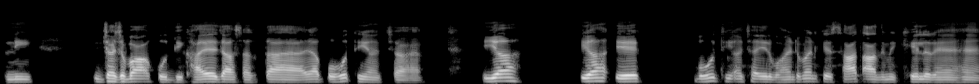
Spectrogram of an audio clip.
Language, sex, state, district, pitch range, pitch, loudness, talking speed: Hindi, male, Bihar, Jahanabad, 115-140 Hz, 120 Hz, -17 LUFS, 140 wpm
